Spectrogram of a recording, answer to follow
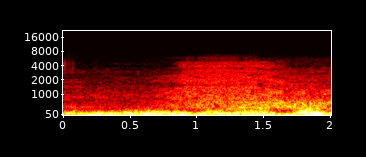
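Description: Wind buffeting the microphone in an uneven low rumble over the wash of small waves breaking on the beach.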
